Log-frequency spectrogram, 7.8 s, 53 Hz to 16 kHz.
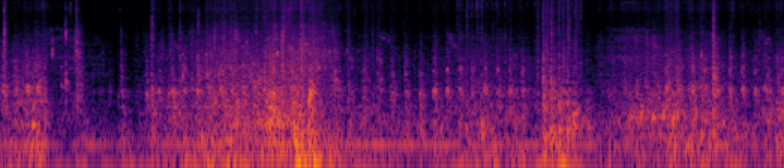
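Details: Low, soft cooing from young homing pigeons keeps rumbling along, mixed with splashing water and bursts of wing flapping; recorded in Baden in 2019.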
